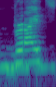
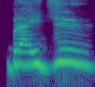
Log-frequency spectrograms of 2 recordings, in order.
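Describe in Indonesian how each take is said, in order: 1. Kata ini berakhir jelas pada konsonan terakhirnya. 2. Ada vokal tambahan setelah konsonan terakhir.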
